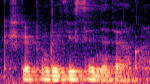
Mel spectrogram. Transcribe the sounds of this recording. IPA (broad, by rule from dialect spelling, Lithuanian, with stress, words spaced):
kɐˈʃkɐɪp ʋɐɪˈkʲiːsʲtʲeːj nʲɛˈtʲæːkoː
